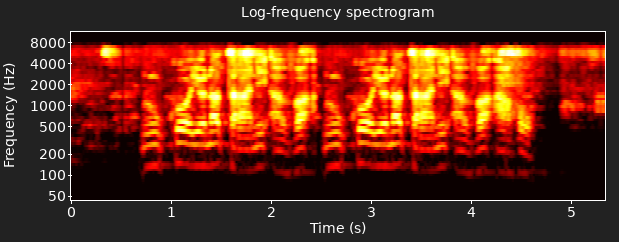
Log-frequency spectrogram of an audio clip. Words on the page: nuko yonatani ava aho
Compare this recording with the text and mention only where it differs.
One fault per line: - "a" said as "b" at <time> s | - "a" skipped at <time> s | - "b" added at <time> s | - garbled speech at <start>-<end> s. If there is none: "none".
- "nuko yonatani ava" added at 2.5 s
